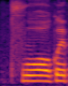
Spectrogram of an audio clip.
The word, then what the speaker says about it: 부엌: 이 부엌을 발음하려고 해요. 발음하면 부는 받침이 없으니까 그냥 그대로 이렇게 적으면 되겠죠. 근데 억 같은 경우에는 굉장히 거슬리는 애가 있어요. 키읔. 그쵸? 키읔이 아니라 기역으로 바꿔줘야 되죠. 기역. 그래서 부억을 발음해 보면 부억으로 발음이 된다.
